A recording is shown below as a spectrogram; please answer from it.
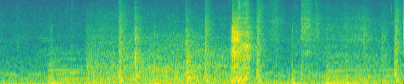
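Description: A kitchen drawer holding plastic storage containers slides open with soft rumbling thumps and light rattles, close and moderately loud.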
